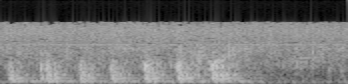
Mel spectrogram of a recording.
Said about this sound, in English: Will I knock?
